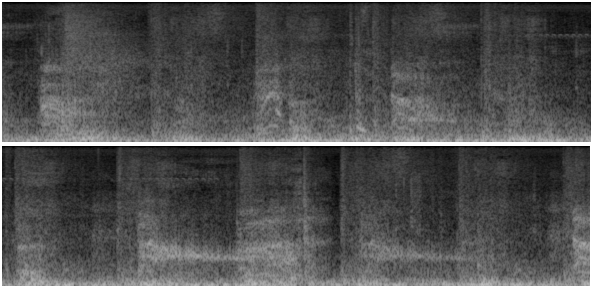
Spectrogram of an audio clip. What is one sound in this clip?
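Weapon blows and magic blasts crack and whoosh in a fight.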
